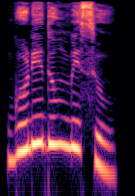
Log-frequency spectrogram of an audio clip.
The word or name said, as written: ಗುಡಿದುಂಬಿಸು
